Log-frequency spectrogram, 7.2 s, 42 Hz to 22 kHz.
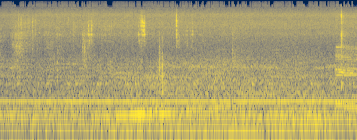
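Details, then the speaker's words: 1995 Lincoln MKVIII after a 32-valve 4.6 DOHC Ford engine swap, first start: low, lumpy, stumbling idle; rough running. A missing spark plug or plug wire is suspected, not confirmed. "Making a weird noise. Sounds like I left a plug out."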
